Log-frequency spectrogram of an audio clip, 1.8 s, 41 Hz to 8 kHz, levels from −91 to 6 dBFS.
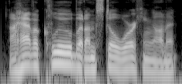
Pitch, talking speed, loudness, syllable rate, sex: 110 Hz, 330 wpm, -19 LUFS, 6.8 syllables/s, male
